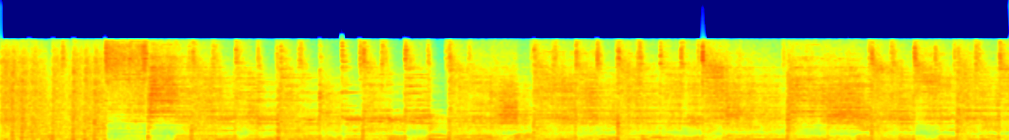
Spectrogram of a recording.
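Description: Rock band playing live through a concert PA in an instrumental stretch, with the drum kit (bass drum, snare and cymbals) loudest. For about the first second and a half the drums and cymbals play with no bass under them, then bass guitar and the rest of the band come back in.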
